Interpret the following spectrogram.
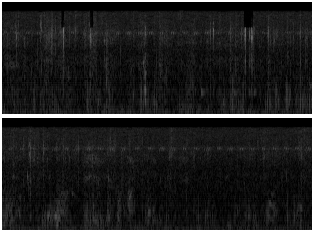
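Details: Desert night at the critter ponds shortly before midnight: a group of javelinas, adults with five recently born reds, digs at the ground. Soft, irregular grunting bursts and snorts come and go over low background rumble and a thin constant high tone.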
